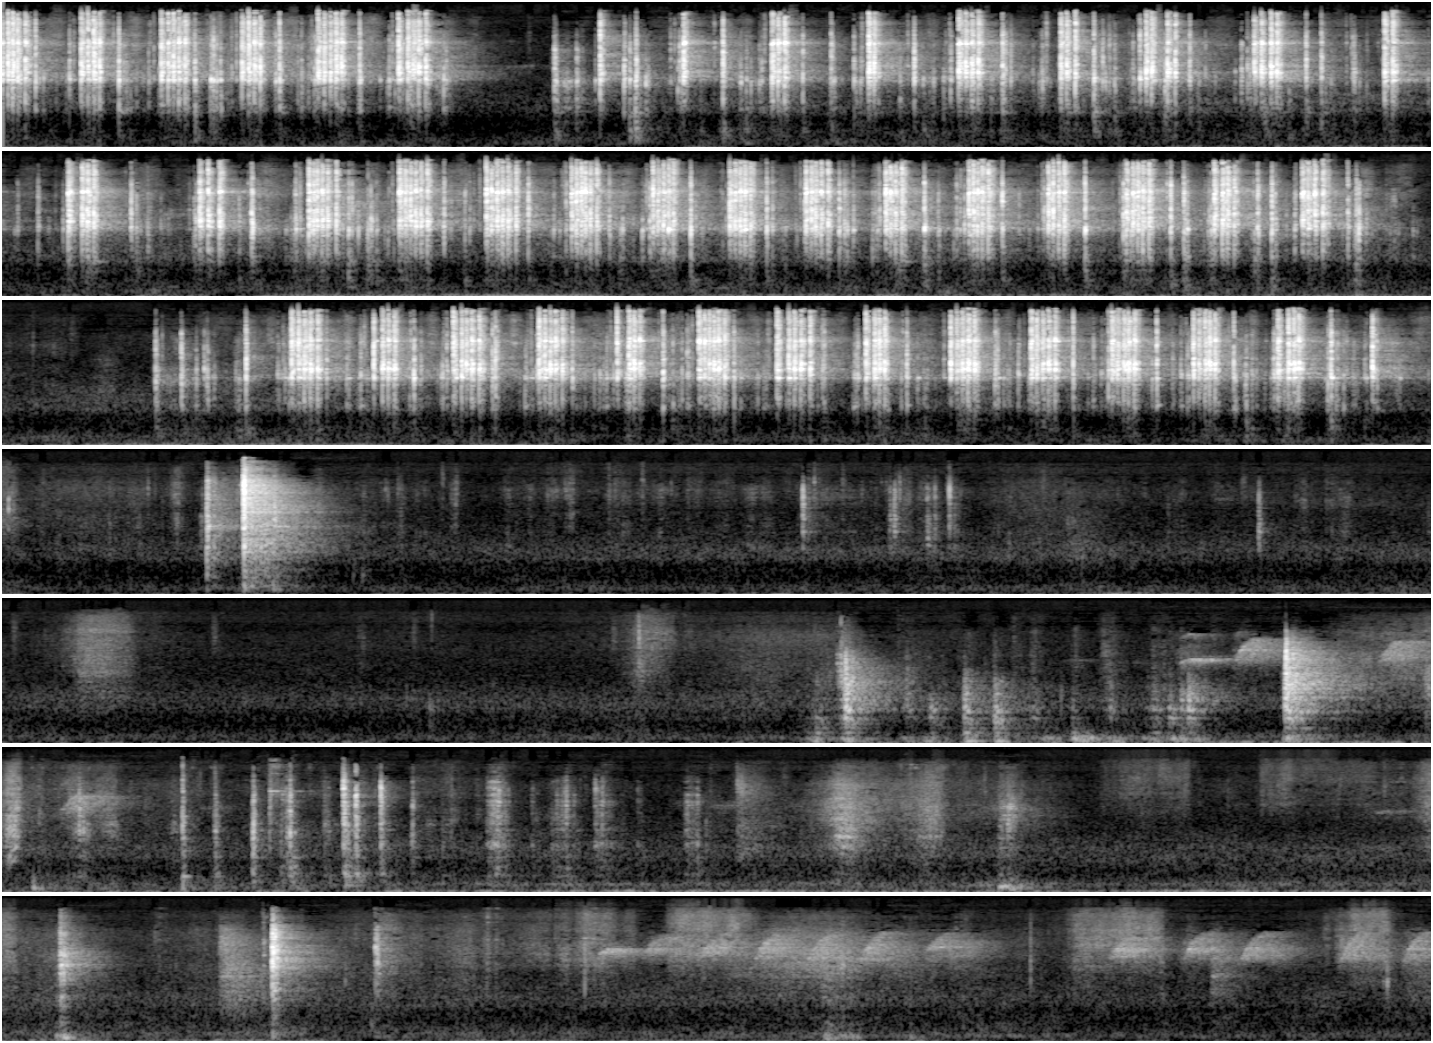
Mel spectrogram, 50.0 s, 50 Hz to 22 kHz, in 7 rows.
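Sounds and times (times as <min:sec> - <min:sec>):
ratchet wrench clicking: 0:00.0 - 0:14.2, 0:15.1 - 0:21.5.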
